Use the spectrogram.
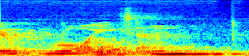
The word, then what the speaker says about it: Rowayton: Tell me if I'm pronouncing it correctly, Royton, Connecticut? Yep, it's an Indian name, as most towns in Connecticut are. Darien, Rowayton, Massachusetts, Nantucket, all the tribes that are no longer with us.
